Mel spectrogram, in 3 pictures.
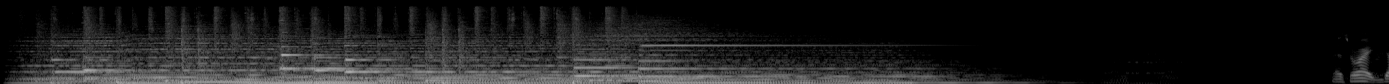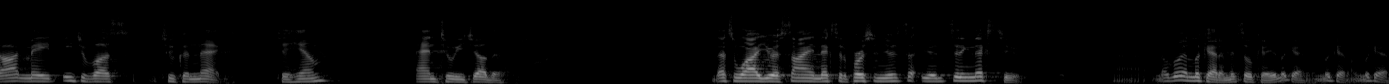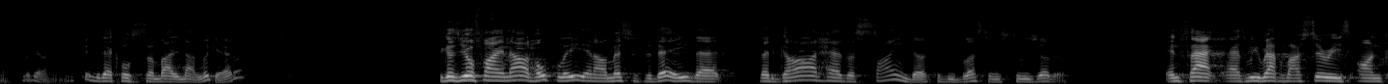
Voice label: English Sermon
